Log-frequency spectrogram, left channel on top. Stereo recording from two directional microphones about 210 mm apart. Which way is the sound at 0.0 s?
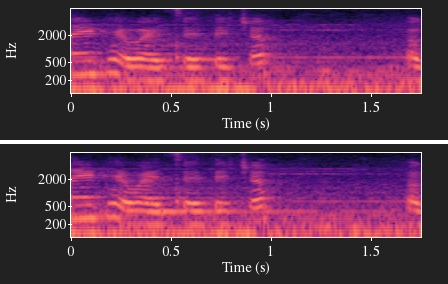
15° right (ahead or behind).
